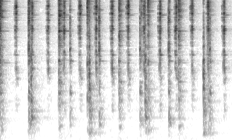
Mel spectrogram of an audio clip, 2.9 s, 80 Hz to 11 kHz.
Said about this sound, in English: Wow, how many clocks have you got? 99 clocks. Clocks?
